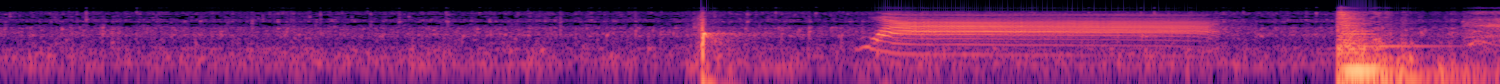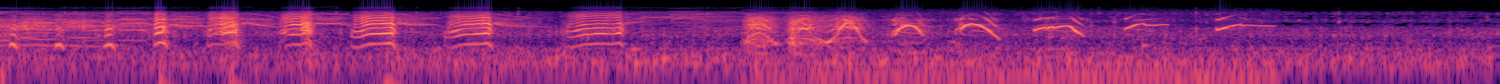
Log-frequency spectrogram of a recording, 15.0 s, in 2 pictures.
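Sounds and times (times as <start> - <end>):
high-pitched animal-like calls: 4.3 - 6.2, 10.4 - 13.9.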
